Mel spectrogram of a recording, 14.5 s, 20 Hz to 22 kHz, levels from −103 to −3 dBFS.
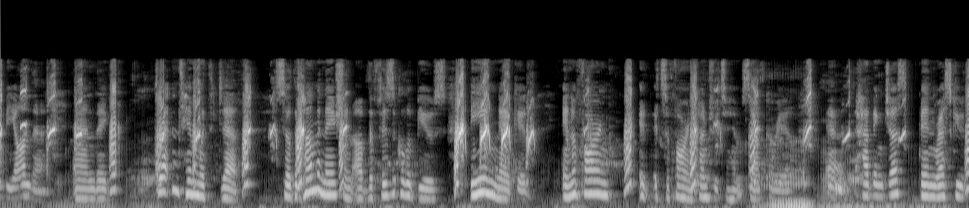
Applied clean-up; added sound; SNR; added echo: classical method log-MMSE.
